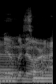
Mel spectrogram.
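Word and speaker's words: Númenor: Yeah, is that in the Numenor.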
